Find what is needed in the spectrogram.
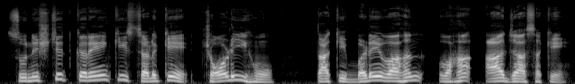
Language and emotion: Hindi, neutral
